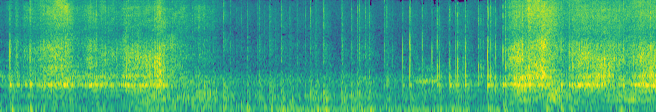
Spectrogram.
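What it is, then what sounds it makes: Textured rubber mat. Long painted nails of both hands scratch and tap quickly over the surface of a large, thin, solid brown textured mat, apparently rubber or vinyl, lying flat over a table. The result is a dense, steady stream of dry scratches and rapid soft taps with a faint hum underneath, growing slightly brighter and louder toward the end.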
